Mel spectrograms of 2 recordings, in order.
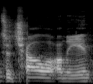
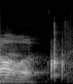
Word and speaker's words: T'Challa: Stand he T'Challa, visited man. His it's father just Chala, and other spirits. Right. It's the T is silent. So why haven't T'Challa.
